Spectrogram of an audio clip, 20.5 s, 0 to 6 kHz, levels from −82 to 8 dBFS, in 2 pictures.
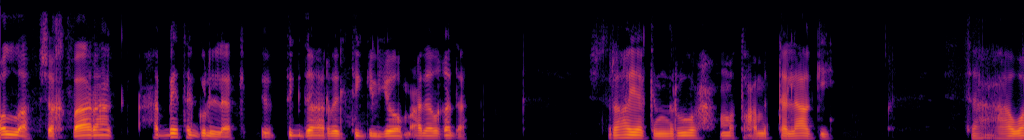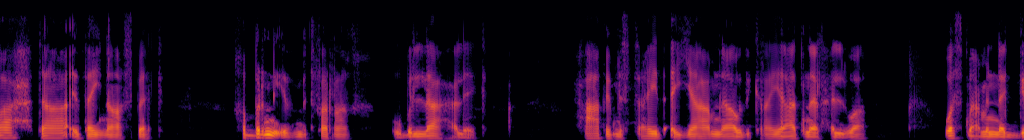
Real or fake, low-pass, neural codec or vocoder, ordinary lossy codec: real; 5.4 kHz; none; none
